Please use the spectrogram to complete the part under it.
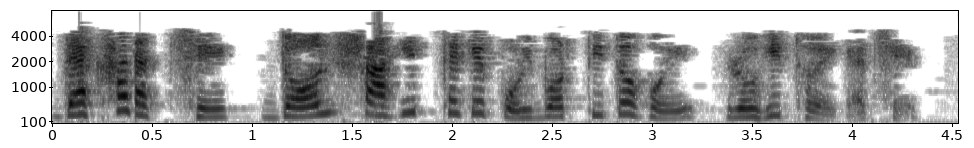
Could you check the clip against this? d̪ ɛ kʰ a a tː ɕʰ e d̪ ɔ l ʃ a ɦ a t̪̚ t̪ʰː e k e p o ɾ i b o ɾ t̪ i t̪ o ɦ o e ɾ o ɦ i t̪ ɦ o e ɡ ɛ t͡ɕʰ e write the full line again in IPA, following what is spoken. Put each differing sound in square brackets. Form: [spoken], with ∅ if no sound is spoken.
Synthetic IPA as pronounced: d̪ ɛ kʰ a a tː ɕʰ e d̪ ɔ l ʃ a ɦ [i] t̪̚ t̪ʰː e k e p o ɾ i b o ɾ t̪ i t̪ o ɦ o e ɾ o ɦ i t̪ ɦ o e ɡ ɛ t͡ɕʰ e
